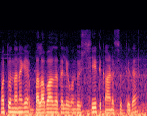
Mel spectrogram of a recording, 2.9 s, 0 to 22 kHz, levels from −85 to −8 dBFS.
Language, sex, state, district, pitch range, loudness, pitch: Kannada, male, Karnataka, Bangalore, 110-140 Hz, -18 LUFS, 125 Hz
